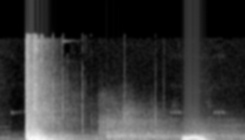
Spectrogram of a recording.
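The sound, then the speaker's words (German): A single sharp, loud rifle shot cracks out after the trigger is squeezed slowly, then the sound decays into a quieter tail. “Jetzt ist das Gewehr geladen. Und jetzt kannst du immer wieder vor, schön säuferlich auf den Druckpunkt gehen. Und dann, sobald du auf dem Druckpunkt bist, wirklich ganz langsam anfangen zu ziehen.”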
